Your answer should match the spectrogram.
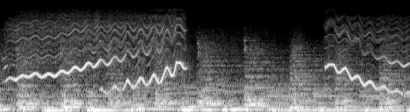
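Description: Cartoon background music with a warbling, whistle-like sound effect for a flying meteor: two wavering tones rise during the first two seconds, then a third falls in pitch from about three seconds in.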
